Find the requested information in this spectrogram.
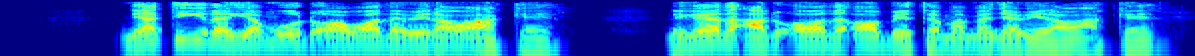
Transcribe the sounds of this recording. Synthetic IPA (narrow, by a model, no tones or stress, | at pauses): neatiɣiðaɣiamoːdoɔwɔðɛweɾawakɛ | neɣɛðaʔadoʔɔðɛʔɔbetɛmamɛɲaweɾawakɛ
